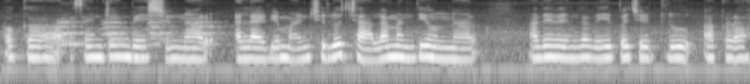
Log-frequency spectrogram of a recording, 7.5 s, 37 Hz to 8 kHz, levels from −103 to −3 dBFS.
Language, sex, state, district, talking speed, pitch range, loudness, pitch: Telugu, female, Andhra Pradesh, Sri Satya Sai, 90 wpm, 190-215 Hz, -15 LUFS, 205 Hz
